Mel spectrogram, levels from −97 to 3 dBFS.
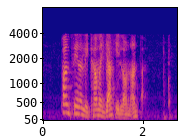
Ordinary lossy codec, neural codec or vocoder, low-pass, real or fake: AAC, 16 kbps; none; 7.2 kHz; real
